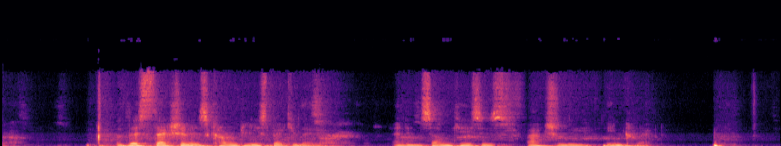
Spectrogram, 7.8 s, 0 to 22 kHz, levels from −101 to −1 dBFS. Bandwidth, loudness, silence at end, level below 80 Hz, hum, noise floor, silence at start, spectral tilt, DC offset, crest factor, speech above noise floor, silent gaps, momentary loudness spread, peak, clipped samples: 12 kHz; -24 LUFS; 0.55 s; -50 dBFS; none; -70 dBFS; 0.05 s; -6 dB/octave; under 0.1%; 22 dB; 47 dB; none; 12 LU; -2 dBFS; under 0.1%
